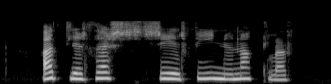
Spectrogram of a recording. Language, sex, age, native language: Icelandic, male, 8, Icelandic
